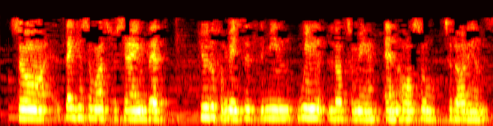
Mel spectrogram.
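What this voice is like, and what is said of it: Emotional, wavering voice. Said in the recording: “I get so emotional every time when I'm talking about God ... As you also can hear, my voice is changing now.”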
